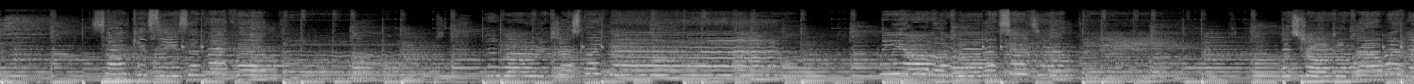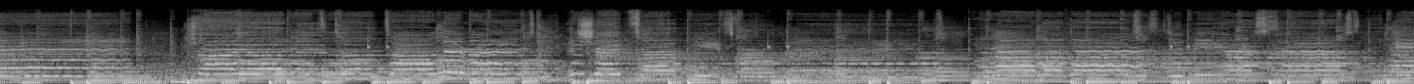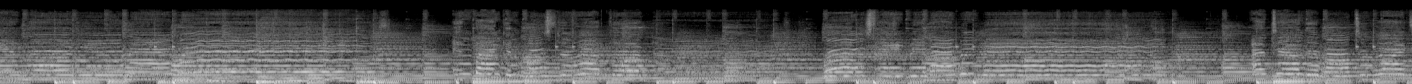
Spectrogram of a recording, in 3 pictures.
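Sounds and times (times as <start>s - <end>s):
vocals: 0.1s - 42.3s.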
